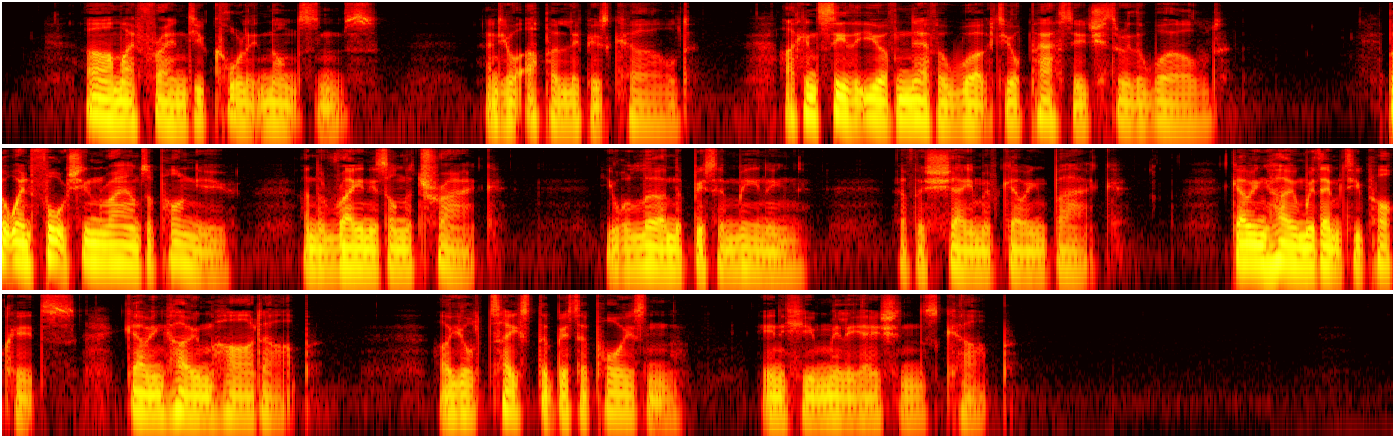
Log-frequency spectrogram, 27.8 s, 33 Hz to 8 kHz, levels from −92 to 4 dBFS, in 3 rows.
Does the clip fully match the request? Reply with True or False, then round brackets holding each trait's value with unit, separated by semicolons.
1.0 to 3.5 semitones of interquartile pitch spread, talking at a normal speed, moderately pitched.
False (2.8 semitones; 150 wpm; 80 Hz)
